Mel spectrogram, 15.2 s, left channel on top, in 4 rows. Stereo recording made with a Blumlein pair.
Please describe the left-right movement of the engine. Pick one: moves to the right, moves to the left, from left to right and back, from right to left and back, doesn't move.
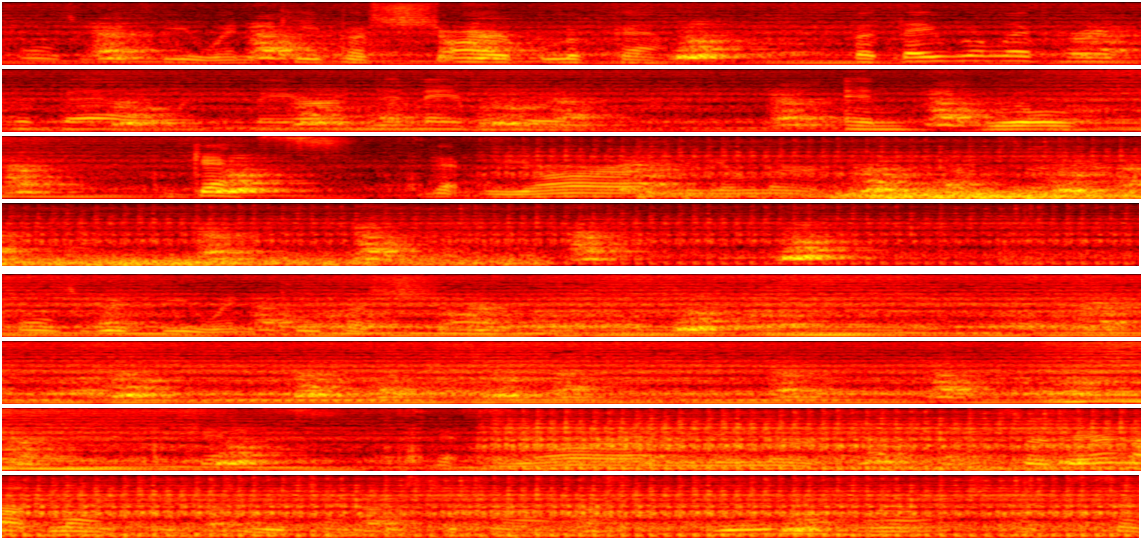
doesn't move.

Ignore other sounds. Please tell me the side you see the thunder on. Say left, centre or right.
left.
